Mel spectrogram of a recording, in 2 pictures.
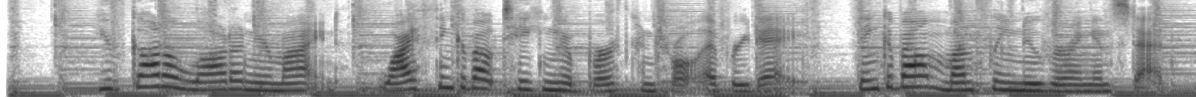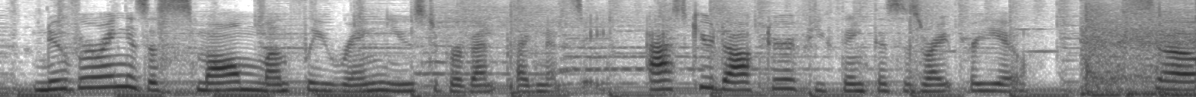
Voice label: women commercial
